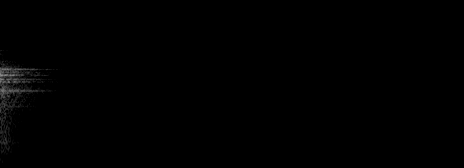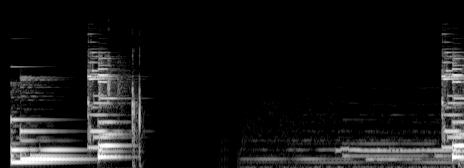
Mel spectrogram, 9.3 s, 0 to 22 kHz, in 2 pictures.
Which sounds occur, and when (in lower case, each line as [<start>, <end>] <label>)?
[0.00, 0.65] sound effect
[4.72, 6.19] sound effect
[6.98, 9.25] background noise
[7.96, 9.25] music
[9.03, 9.25] sound effect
